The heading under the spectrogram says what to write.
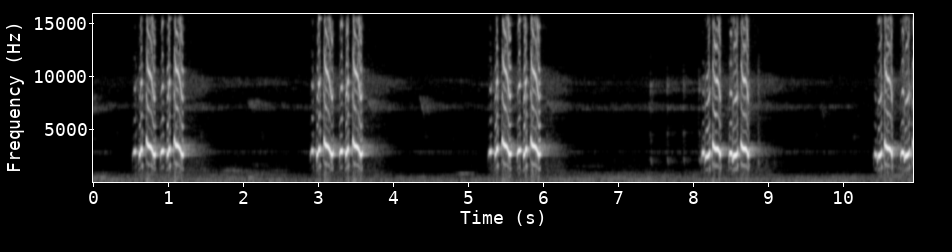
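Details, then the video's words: Lively kutilang, the sooty-headed bulbul, in full song used to lure and call a rival: short bubbly phrases of four or five chirpy, warbling notes, repeated about every two and a half seconds with quiet gaps between. "di Pancing Suara burung kutilang gacor ini Ampuh memanggil lawan"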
